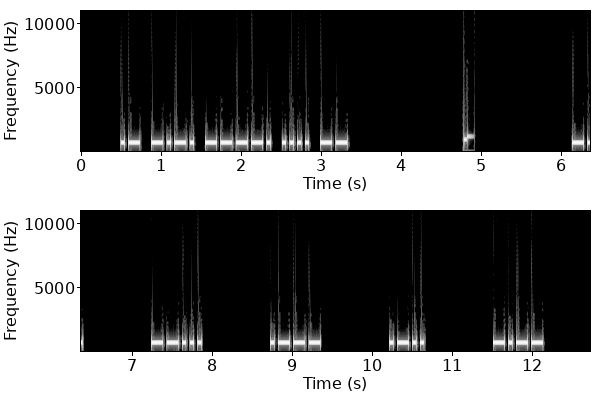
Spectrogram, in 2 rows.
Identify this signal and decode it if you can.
Morse code, heard as a keyed tone, about 25 wpm, spaced as for 13 wpm, 700 Hz. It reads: AC9HM N7JLY
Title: USA Call Signs - 5 Characters - 6x Character Spacing - 25wpm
